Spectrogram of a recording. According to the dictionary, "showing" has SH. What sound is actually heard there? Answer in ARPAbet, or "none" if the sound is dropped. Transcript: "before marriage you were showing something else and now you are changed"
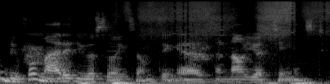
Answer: S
